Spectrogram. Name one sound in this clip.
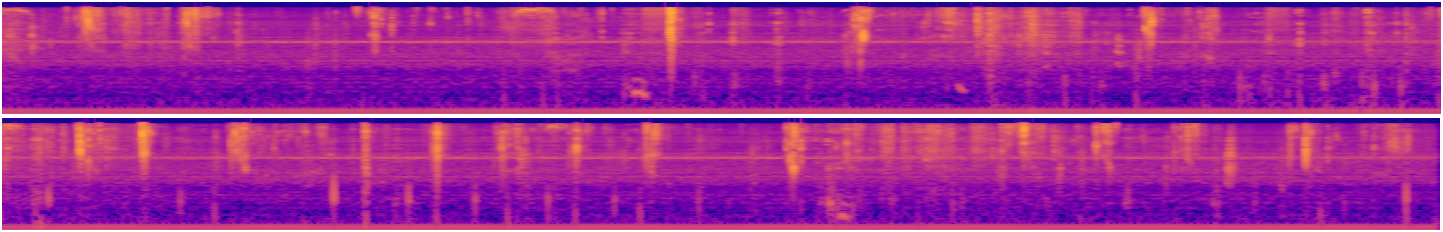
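A man chews crunchy food close to a microphone.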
